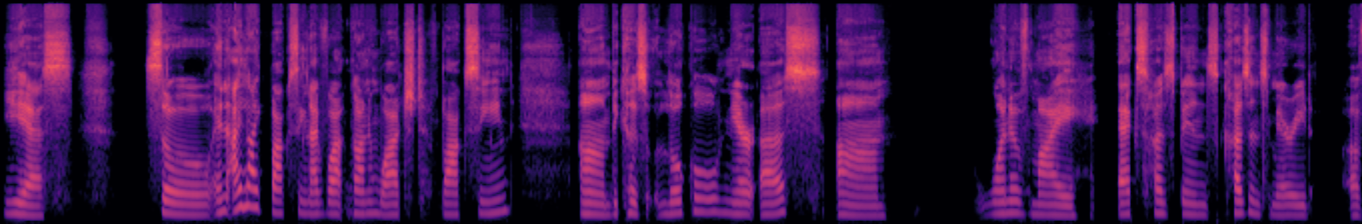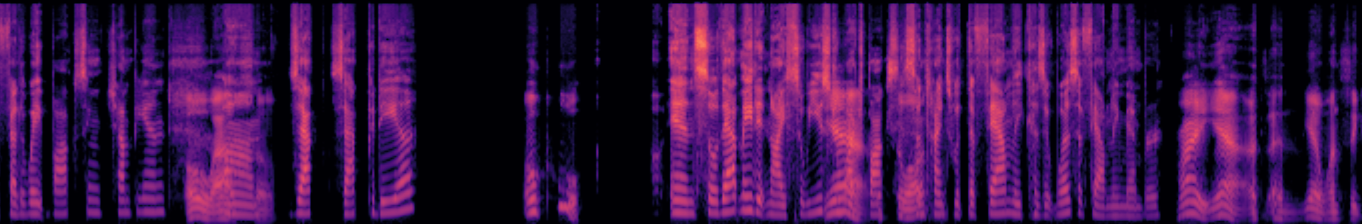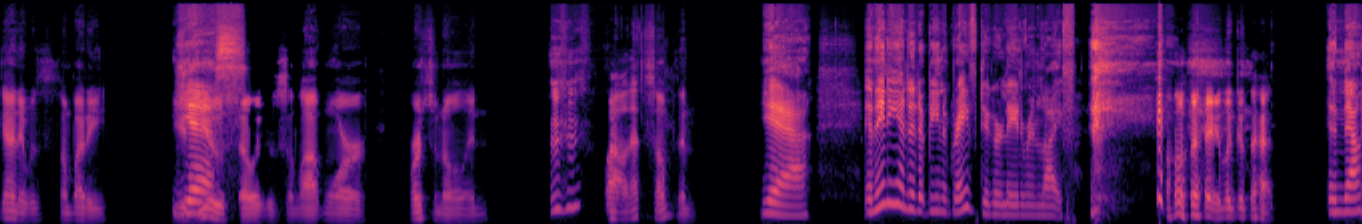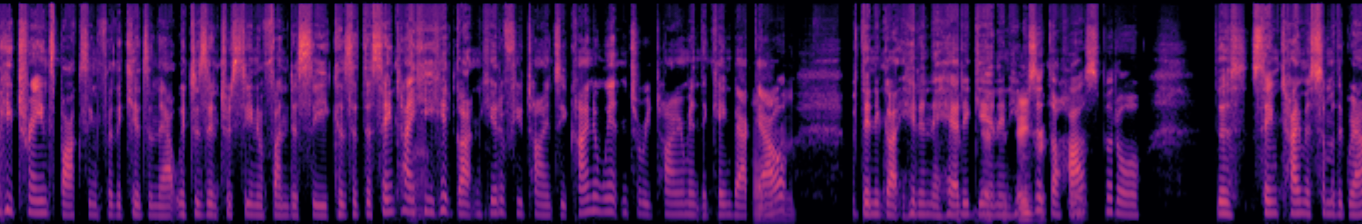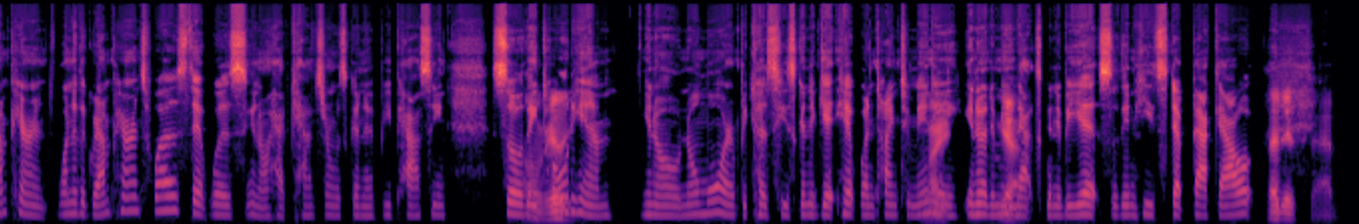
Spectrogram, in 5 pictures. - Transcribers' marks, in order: tapping; chuckle; laughing while speaking: "hey, look at that"; other background noise
- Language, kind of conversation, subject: English, unstructured, How do the atmosphere and fan engagement contribute to the overall experience of a sports event?
- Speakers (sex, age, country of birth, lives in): female, 65-69, United States, United States; male, 35-39, United States, United States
